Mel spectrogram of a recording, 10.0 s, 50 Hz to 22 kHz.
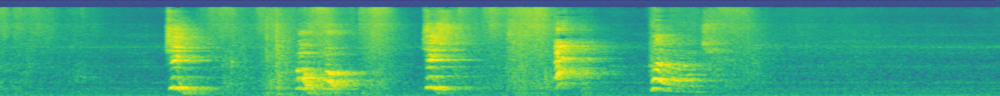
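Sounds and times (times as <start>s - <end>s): sharp martial arts shouts: 1.7s - 2.2s, 2.8s - 7.3s.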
